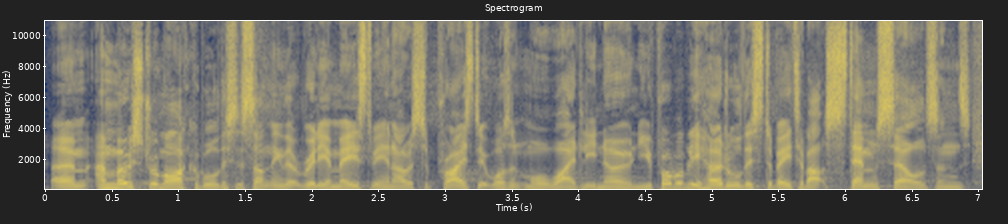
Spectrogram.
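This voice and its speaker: A man's voice: mid-range voice, quick pace. A man giving a conference keynote speech, explaining step by step and dropping dry jokes. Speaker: keynote speaker. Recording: hall reverb.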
